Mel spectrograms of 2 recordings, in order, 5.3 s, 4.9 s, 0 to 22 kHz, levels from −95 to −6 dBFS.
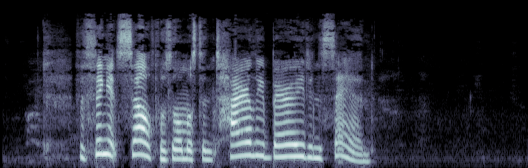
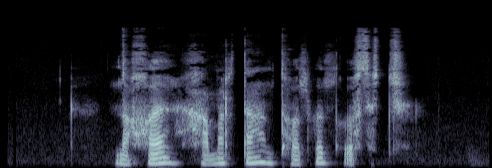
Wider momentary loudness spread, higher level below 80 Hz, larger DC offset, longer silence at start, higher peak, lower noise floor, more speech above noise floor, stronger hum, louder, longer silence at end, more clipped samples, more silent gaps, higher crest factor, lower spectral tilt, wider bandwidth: second, 11 LU vs 20 LU; about the same, -68 dBFS vs -66 dBFS; neither; second, 0.45 s vs 0.7 s; first, 0 dBFS vs -10 dBFS; about the same, -71 dBFS vs -72 dBFS; first, 52 dB vs 41 dB; neither; first, -18 LUFS vs -31 LUFS; first, 1.6 s vs 0.85 s; neither; neither; about the same, 20 dB vs 22 dB; second, -2.5 dB/octave vs -4.5 dB/octave; first, 16 kHz vs 11.5 kHz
